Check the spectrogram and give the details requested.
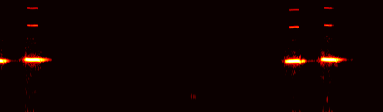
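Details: Striped cuckoo giving its double whistled song twice, each pair of sustained, level notes sounding about three and a half seconds apart, with nothing else audible.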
